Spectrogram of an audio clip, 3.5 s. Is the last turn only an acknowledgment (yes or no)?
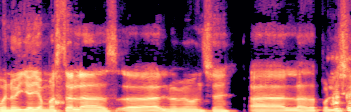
no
